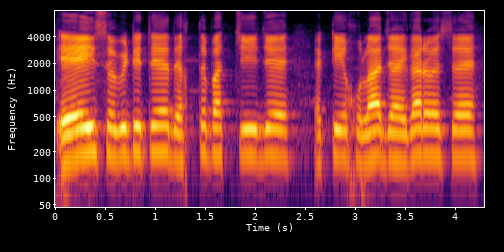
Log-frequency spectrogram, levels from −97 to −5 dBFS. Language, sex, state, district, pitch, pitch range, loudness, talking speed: Bengali, male, Assam, Hailakandi, 180 Hz, 175-185 Hz, -16 LUFS, 125 wpm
